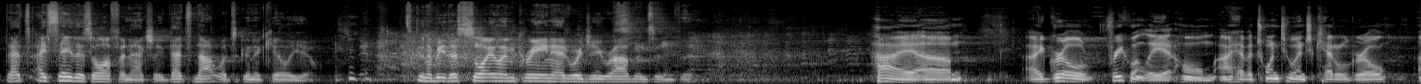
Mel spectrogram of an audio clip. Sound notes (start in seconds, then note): 3.4 audiene Laughter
